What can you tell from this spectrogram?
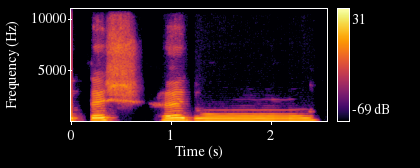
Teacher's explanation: شین کے اندر آواز کے پھیلنے کی صفت موجود ہوتی ہے، اس لیے اس کو جب پڑھتے ہیں ہم تو تشہدون نہیں پڑھیں گے، تش کی آواز اس میں آتی ہے.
